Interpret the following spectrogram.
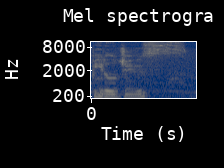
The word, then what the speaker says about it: Beetlejuice: out because it's not it's pronounced Beetlejuice but it looks like Beetle guys or something I think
